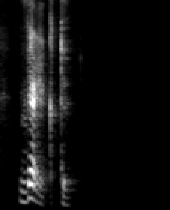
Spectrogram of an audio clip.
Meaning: inflection of werken: 1. singular past indicative 2. singular past subjunctive
- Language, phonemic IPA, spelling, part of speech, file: Dutch, /ˈʋɛrk.tə/, werkte, verb, Nl-werkte.ogg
